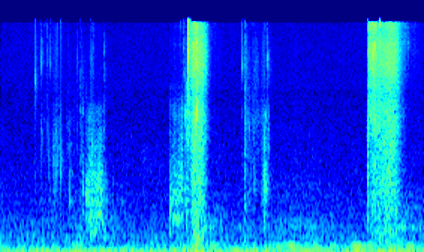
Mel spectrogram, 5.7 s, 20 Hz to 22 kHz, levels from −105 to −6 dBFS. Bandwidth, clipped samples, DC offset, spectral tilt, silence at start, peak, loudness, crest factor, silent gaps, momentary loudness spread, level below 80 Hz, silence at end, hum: 16.5 kHz; under 0.1%; under 0.1%; 0 dB/octave; 0 s; -16 dBFS; -39 LUFS; 30 dB; none; 27 LU; -62 dBFS; 0 s; none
